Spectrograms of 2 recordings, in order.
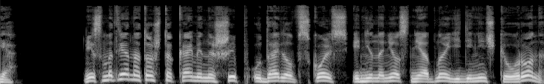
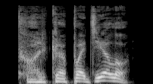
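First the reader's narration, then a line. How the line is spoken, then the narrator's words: Sharp, through gritted teeth. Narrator (Russian): сквозь зубы прикрикнул на него я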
